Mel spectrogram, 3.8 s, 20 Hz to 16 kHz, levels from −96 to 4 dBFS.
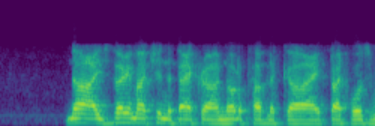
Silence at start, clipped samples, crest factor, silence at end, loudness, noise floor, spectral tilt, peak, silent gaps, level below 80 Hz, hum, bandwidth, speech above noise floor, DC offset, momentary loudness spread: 0.65 s; under 0.1%; 16 dB; 0 s; -16 LUFS; -66 dBFS; -11 dB/octave; 0 dBFS; none; -54 dBFS; none; 4.2 kHz; 50 dB; under 0.1%; 4 LU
